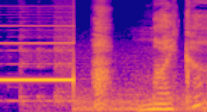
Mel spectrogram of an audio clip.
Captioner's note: beeeeeep; gasp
